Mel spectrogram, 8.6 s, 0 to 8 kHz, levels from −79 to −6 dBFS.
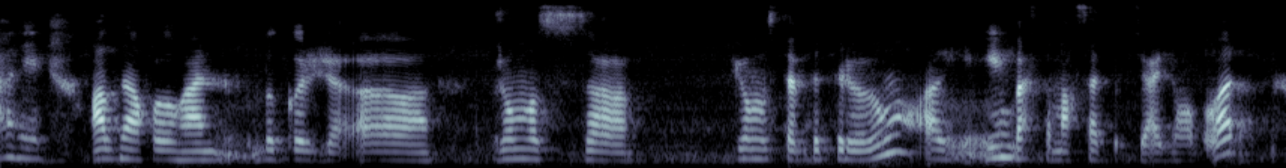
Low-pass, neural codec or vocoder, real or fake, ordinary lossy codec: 7.2 kHz; codec, 16 kHz, 4 kbps, X-Codec, HuBERT features, trained on LibriSpeech; fake; none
